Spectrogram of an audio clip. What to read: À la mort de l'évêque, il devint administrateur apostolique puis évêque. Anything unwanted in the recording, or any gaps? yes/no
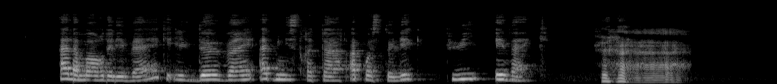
yes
